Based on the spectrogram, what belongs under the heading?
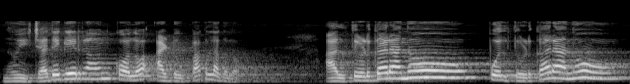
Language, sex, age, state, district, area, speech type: Goan Konkani, female, 30-45, Goa, Canacona, rural, spontaneous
